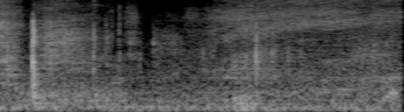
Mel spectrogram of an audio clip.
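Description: Fishing pole being handled: one sharp click, then faint rubbing and rustle.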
